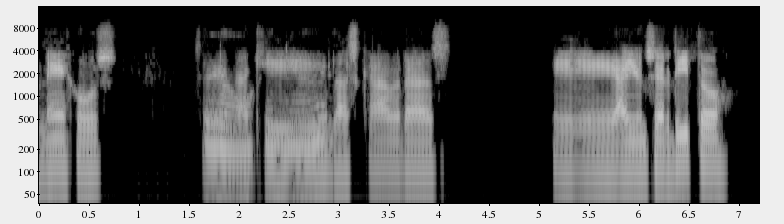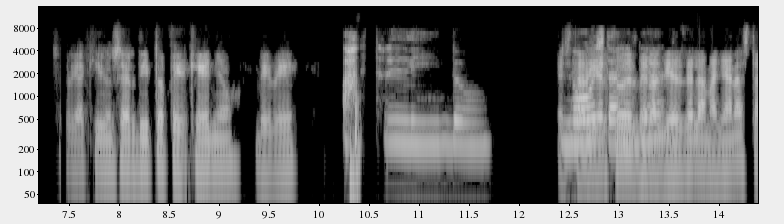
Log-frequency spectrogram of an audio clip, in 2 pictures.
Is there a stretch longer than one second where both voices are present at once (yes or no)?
yes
